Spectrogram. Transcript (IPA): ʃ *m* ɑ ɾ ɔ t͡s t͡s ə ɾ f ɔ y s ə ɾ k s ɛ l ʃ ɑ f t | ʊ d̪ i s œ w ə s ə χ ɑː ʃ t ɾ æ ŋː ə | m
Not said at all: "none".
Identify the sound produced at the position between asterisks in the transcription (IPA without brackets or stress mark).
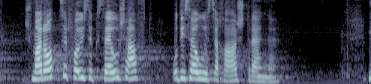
m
